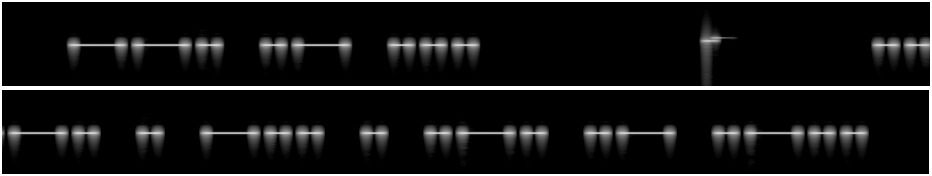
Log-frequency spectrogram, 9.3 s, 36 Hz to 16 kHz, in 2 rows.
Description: Morse code, heard as a keyed tone, about 16 wpm, 700 Hz. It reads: GAS FEDERAL
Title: Sentences from Top 1100 Words - New Word Drill Alt - 15wpm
